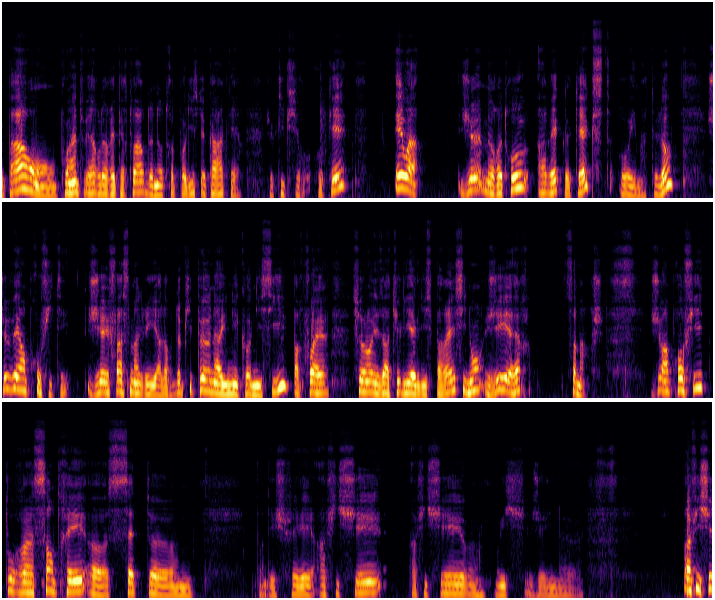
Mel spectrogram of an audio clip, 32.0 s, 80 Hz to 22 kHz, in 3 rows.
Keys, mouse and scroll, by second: 3.8 click, 4.9-5.8 scroll down 1, 6.0 right click, 17.8-18.7 typing, 24.9 click.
